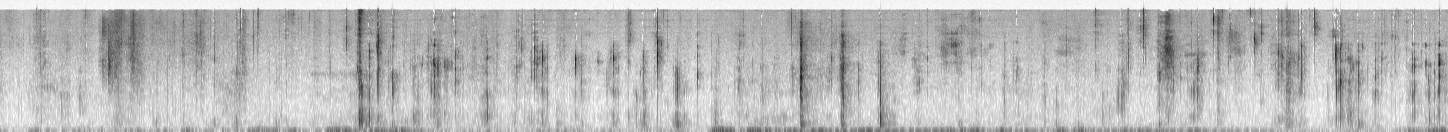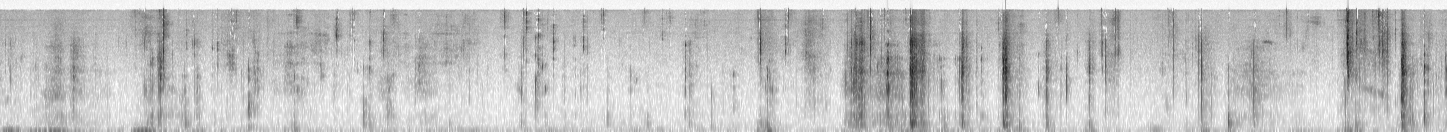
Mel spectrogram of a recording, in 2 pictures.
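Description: Close-miked eating of raw skate liver: wet chewing and lip smacks with many sharp mouth clicks, quieter for a few seconds past the middle.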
